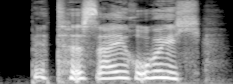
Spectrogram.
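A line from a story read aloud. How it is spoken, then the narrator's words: Pleading. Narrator (German): flehte ich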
